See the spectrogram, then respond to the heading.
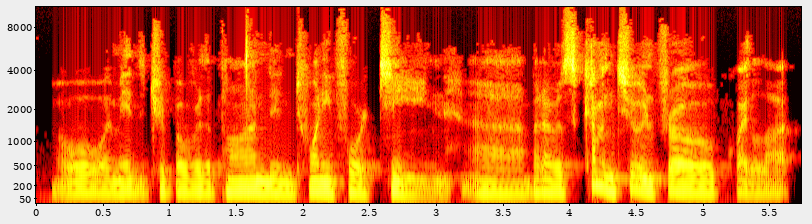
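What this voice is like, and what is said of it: American accent. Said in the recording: “pick up the accent, you are in the UK, but you're not native... originally... Seattle, Washington”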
